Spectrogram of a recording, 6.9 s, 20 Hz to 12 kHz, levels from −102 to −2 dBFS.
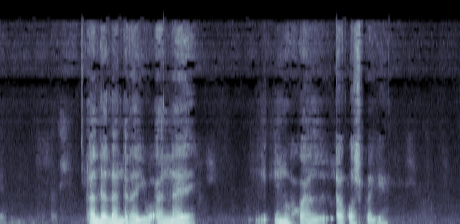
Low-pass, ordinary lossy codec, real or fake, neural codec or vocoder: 10.8 kHz; AAC, 32 kbps; fake; codec, 44.1 kHz, 2.6 kbps, DAC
